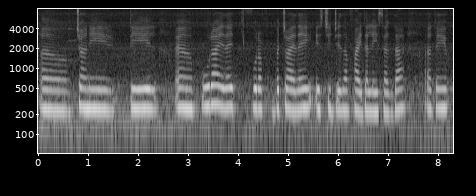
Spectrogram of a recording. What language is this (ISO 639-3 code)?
doi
